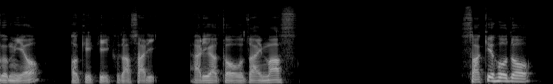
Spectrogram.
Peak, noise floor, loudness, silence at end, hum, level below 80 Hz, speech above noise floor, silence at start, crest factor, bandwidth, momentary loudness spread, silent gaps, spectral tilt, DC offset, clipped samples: -8 dBFS; under -90 dBFS; -28 LUFS; 0.25 s; none; -56 dBFS; over 62 dB; 0 s; 22 dB; 16 kHz; 12 LU; 1.61-1.90 s, 3.02-4.58 s; -5.5 dB/octave; under 0.1%; under 0.1%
